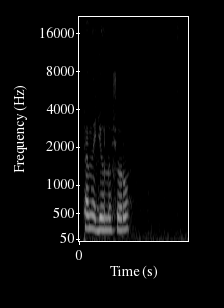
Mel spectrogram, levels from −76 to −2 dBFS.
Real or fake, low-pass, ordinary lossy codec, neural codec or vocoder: real; none; none; none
